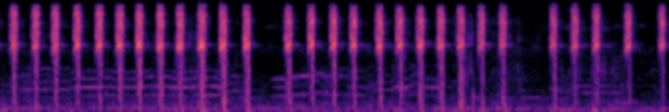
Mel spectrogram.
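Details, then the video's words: A yellow grasshopper calling at night sends out quick, high, hissing chirps in bursts, with brief pauses after about ten and twenty pulses before the dry, ticking rhythm starts again. "The Melodious Sound of the Yellow Grasshopper, Authentic from the Night Nature"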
